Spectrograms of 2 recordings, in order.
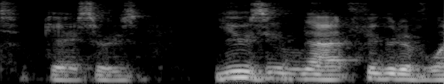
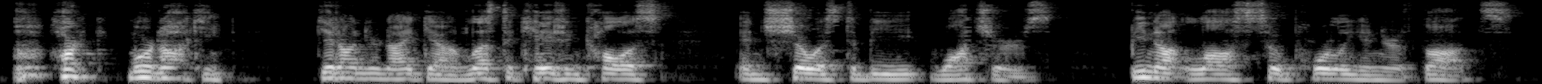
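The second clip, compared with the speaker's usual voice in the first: urgent Lady Macbeth; 8 dB louder than usual. Acted. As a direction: rush him before they are caught. Dramatic reading of Lady Macbeth.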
